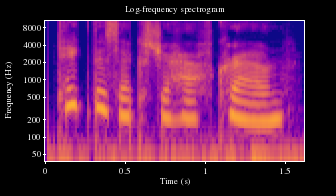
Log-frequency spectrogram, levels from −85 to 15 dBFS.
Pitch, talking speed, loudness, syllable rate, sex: 240 Hz, 185 wpm, -15 LUFS, 4.3 syllables/s, female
